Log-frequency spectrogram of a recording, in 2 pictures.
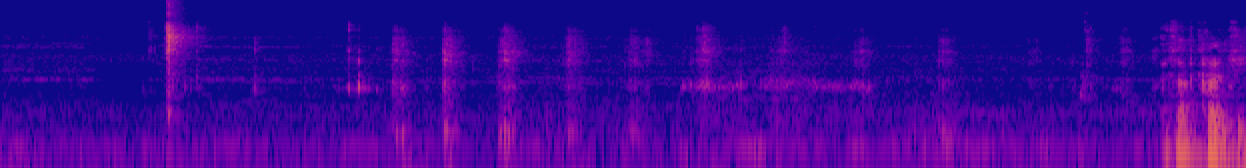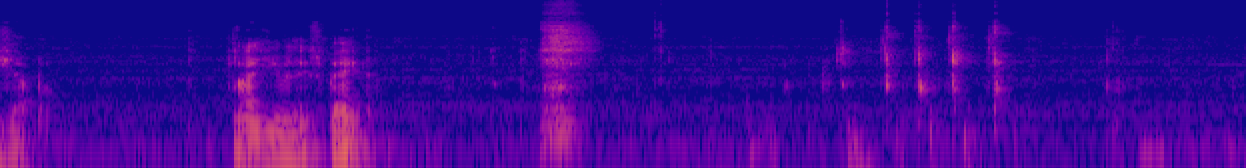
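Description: A crisp crunches loudly as a man chews it.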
